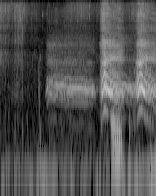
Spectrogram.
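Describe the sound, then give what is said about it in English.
A family group of eight American crows caws on a Florida prairie preserve, giving a few loud, harsh calls over a faint background hiss. “group of six American crows at Kissimmee Prairie Preserve State Park”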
